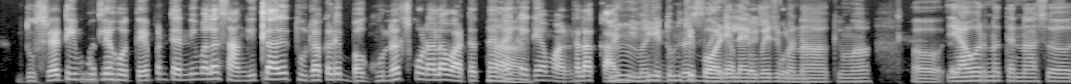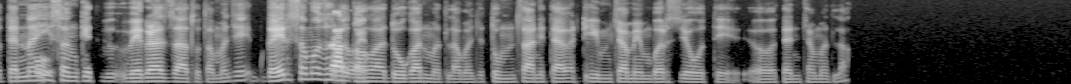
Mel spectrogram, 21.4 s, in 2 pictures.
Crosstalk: present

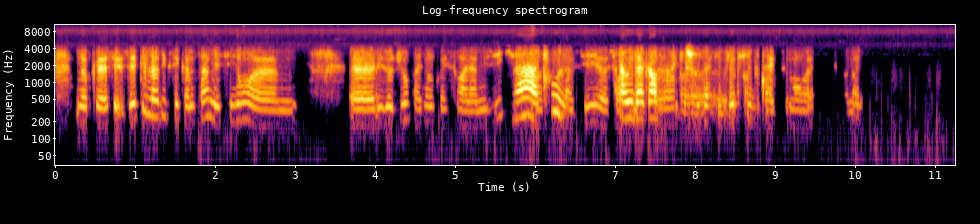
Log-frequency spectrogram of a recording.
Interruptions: present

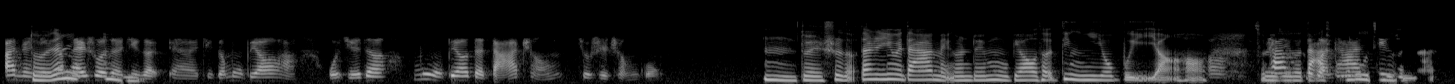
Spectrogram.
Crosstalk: present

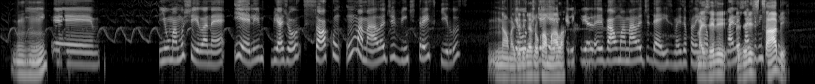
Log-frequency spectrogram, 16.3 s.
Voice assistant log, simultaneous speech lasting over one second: present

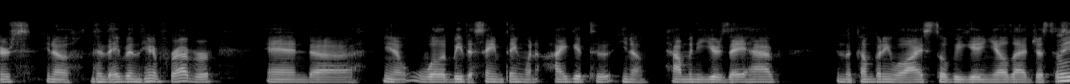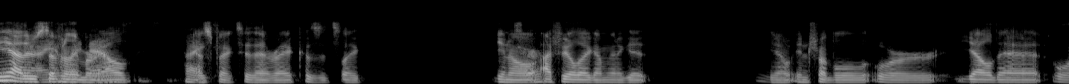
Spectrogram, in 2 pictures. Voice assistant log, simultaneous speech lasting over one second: present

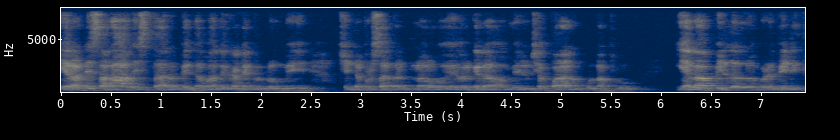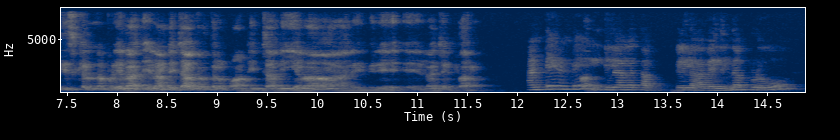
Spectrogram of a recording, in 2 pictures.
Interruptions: none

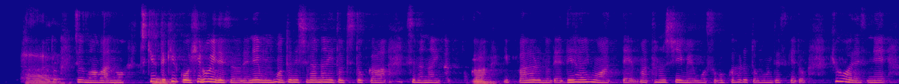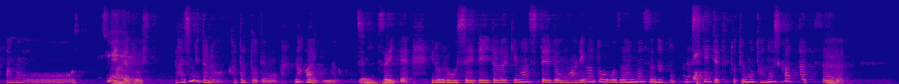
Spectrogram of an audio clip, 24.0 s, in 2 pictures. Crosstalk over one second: none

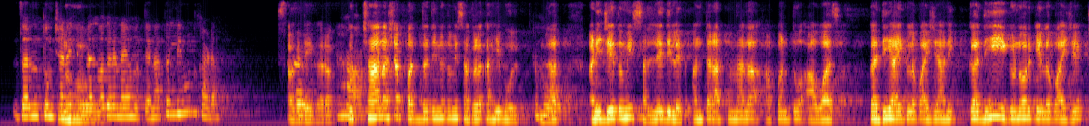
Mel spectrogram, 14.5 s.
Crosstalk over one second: none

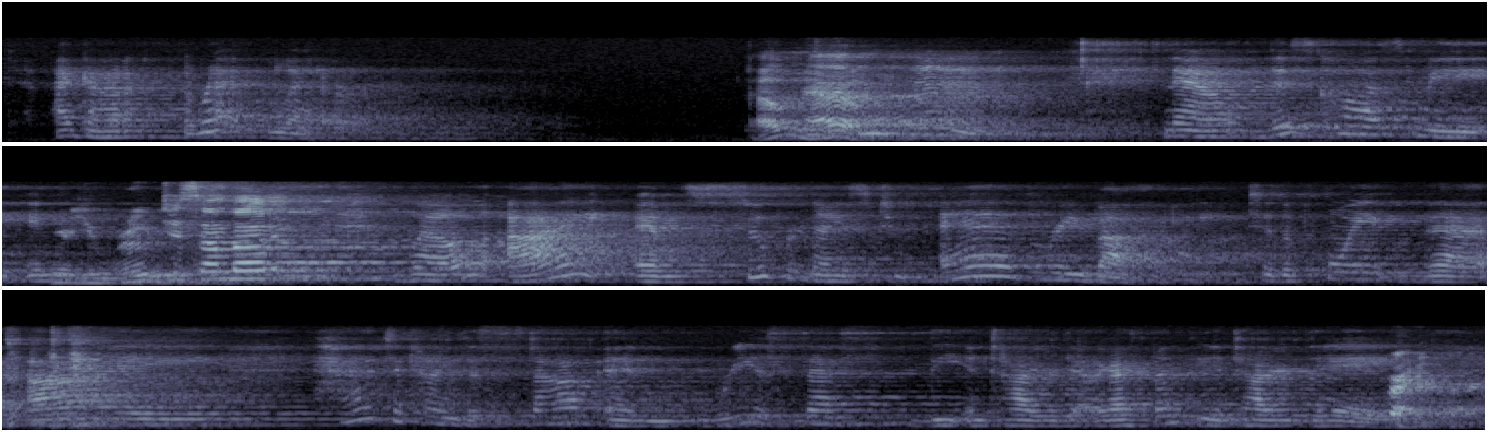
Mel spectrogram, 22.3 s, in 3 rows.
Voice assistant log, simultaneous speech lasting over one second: none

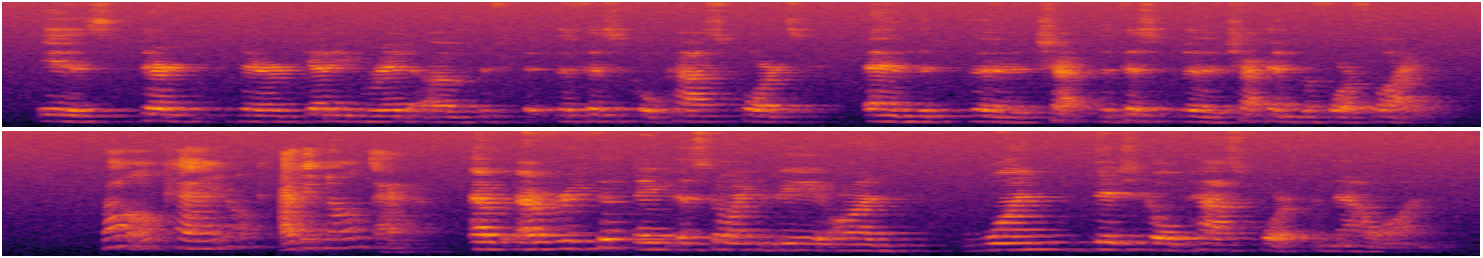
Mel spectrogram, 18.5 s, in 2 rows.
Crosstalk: none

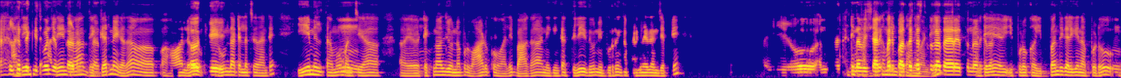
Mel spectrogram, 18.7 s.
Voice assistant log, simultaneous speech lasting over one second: present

